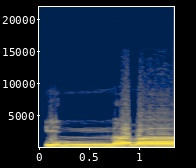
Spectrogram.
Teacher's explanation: ما پر مد منفصل دو الف کھینچے گے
